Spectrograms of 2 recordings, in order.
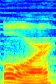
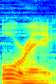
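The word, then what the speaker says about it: Orre: the way we know some fans pronounce it or but the only audible reference for the Region's pronunciation is a TV commercial where they pronounce it ore so we're gonna follow their lead Darkness Has Fallen over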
